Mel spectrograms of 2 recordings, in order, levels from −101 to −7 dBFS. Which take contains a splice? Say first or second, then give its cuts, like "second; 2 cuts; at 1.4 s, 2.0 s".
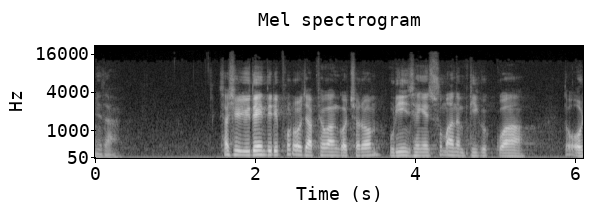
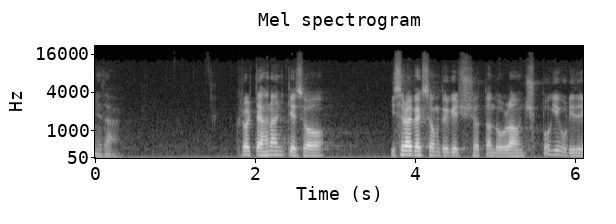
first; 2 cuts; at 1.5 s, 3.6 s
